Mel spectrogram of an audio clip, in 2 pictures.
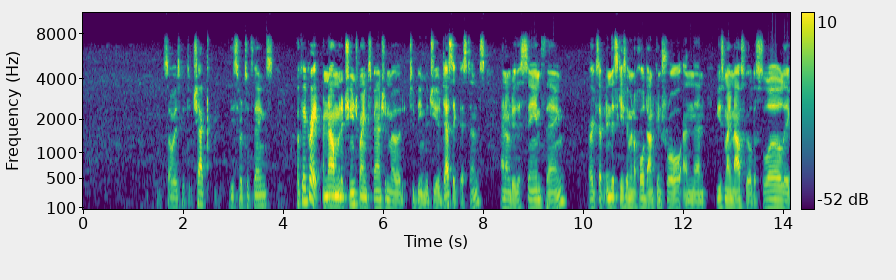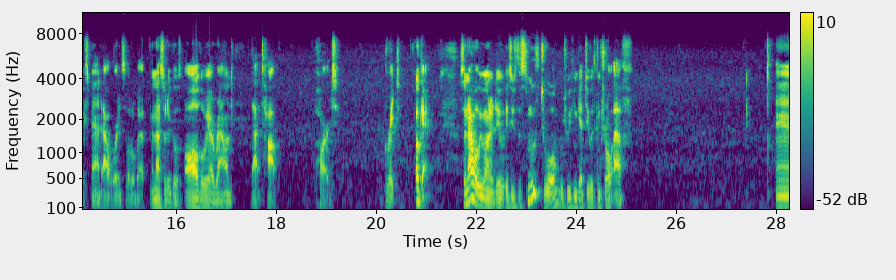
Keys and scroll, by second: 24.4 ctrl+f.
